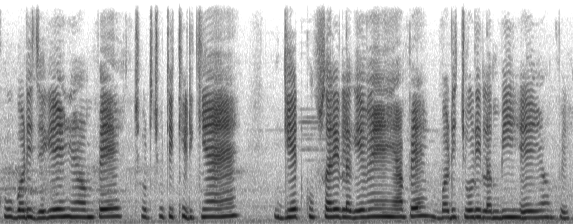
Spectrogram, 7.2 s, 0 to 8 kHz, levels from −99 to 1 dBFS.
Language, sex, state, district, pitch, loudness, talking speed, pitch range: Hindi, female, Rajasthan, Jaipur, 265 Hz, -15 LUFS, 210 wpm, 250-275 Hz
